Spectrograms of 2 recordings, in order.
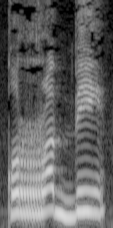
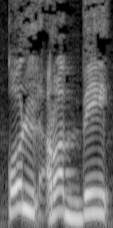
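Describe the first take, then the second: First: The l is merged into a doubled r. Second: The l is pronounced clearly before the r. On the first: The speaker calls it right. "مضغما" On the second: The speaker calls it wrong. "فلا تقول على قراءة حفص قل ربي"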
